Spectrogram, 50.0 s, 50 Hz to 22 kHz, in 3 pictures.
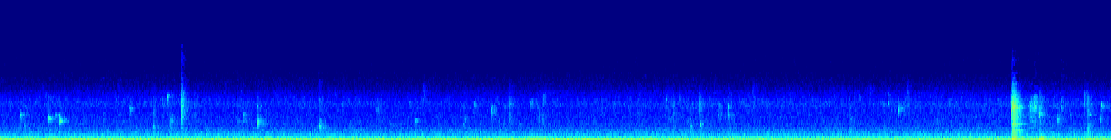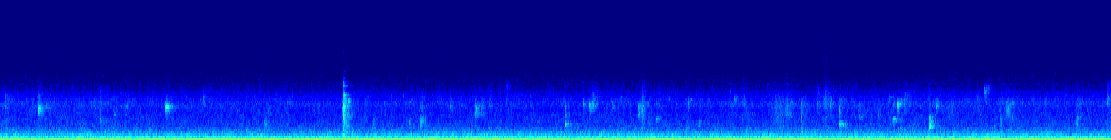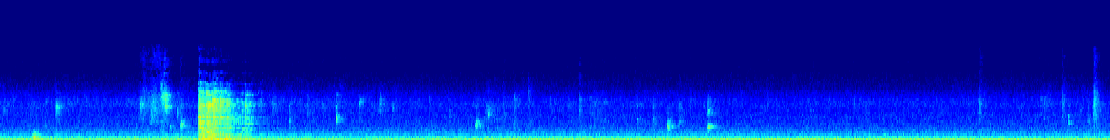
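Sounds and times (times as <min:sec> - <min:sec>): pans and utensils clinking: 0:36.3 - 0:37.4.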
